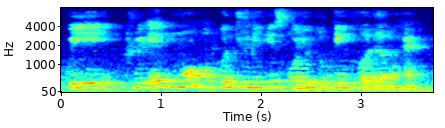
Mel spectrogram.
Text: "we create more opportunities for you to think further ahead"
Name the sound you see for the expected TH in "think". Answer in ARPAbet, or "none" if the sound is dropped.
T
